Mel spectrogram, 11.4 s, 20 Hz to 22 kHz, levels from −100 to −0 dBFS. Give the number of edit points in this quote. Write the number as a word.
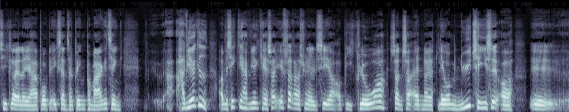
four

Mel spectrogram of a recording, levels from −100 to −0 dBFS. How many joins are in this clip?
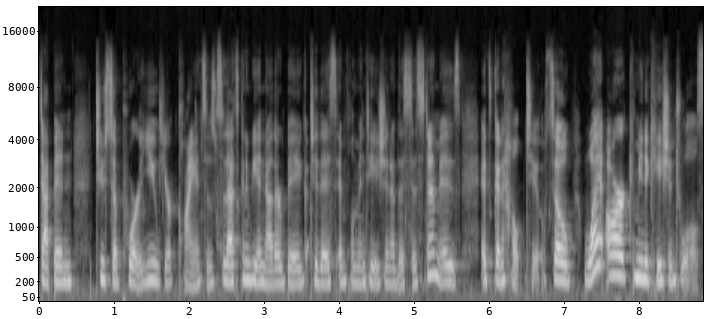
four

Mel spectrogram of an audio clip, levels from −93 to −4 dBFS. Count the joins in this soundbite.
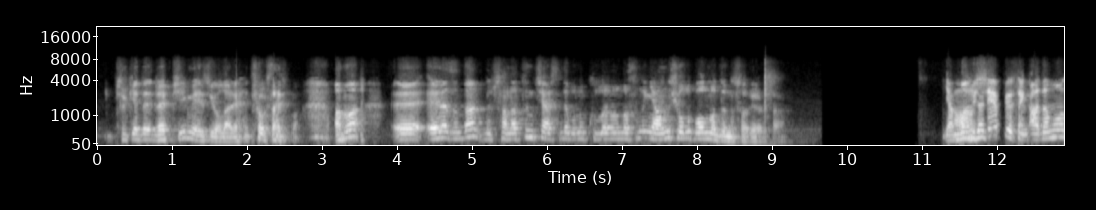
zero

